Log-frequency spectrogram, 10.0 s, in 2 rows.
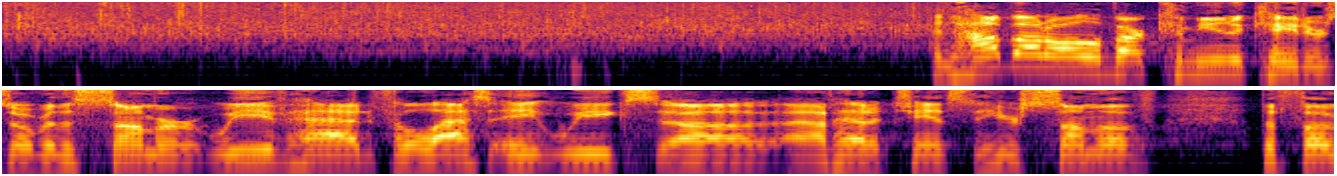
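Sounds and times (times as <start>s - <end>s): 
church congregation clapping: 0.0s - 4.8s
speech: 3.5s - 9.9s.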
